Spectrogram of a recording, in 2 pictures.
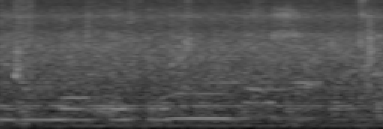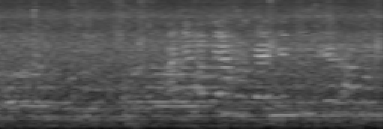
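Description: A homemade wooden instrument plays a lively tune of short ringing notes.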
